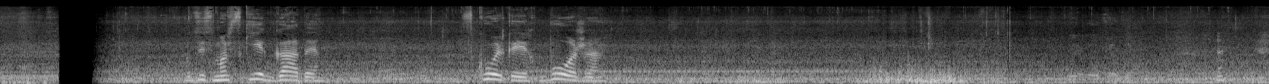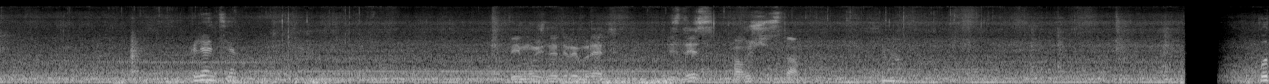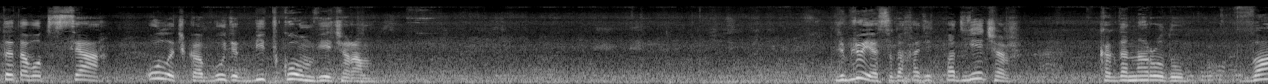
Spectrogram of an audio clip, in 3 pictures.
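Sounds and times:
low even hum: 0.0s - 24.0s
market street background noise: 0.0s - 38.0s.

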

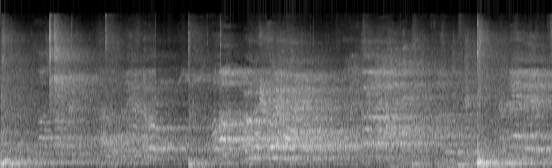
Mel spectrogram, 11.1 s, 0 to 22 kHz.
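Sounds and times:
ball kicked and bouncing on gym floor: 0.0s - 1.1s, 9.1s - 10.0s.

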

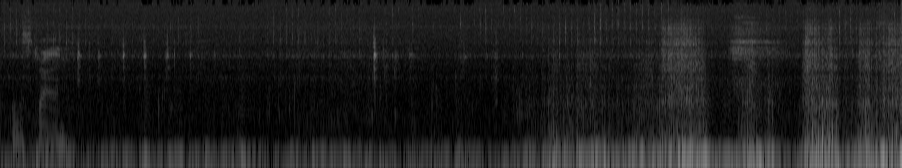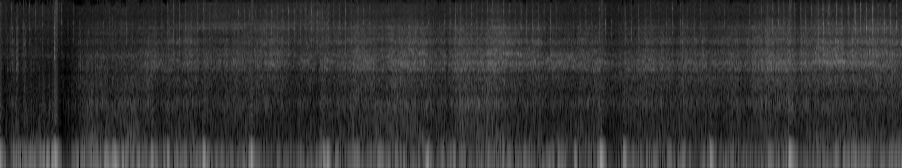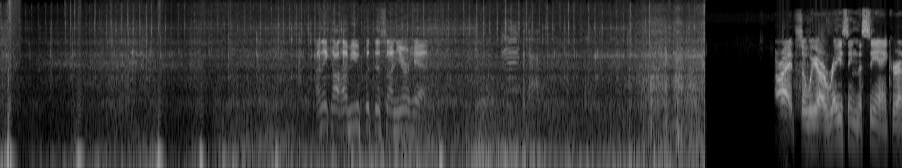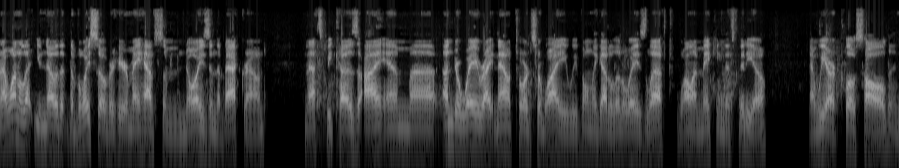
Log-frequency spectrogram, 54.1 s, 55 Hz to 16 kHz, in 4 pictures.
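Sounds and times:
wind buffeting microphone: 0.0s - 37.7s.

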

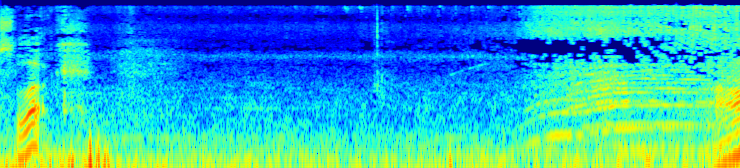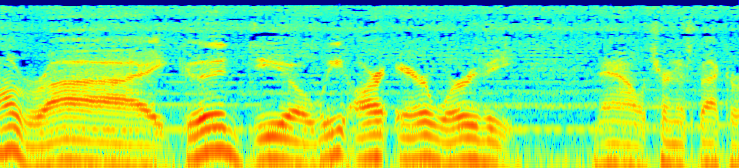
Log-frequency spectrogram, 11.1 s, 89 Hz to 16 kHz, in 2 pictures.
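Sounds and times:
drone propellers whining: 3.4s - 11.0s.

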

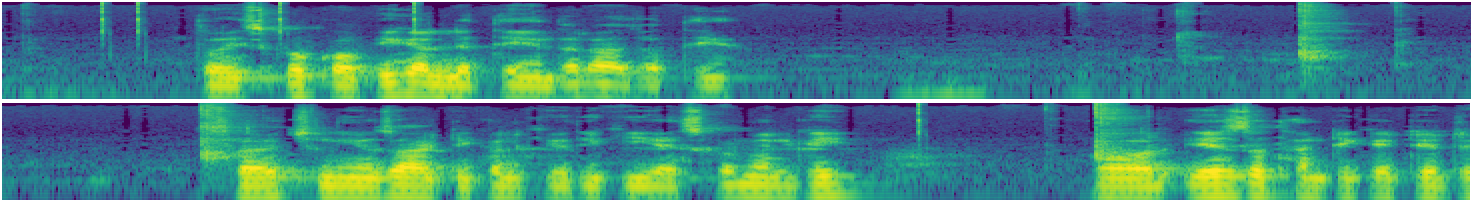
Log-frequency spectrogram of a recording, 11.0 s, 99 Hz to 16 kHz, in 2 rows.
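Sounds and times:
computer keys clicking: 0.0s - 1.2s.

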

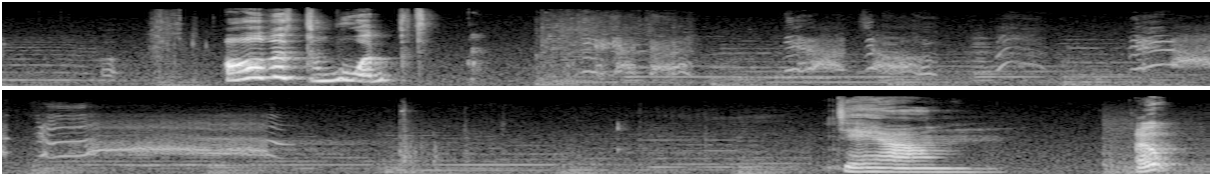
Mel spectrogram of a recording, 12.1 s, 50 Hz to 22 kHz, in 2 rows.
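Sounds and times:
woman shouting and crying: 2.9s - 7.5s.

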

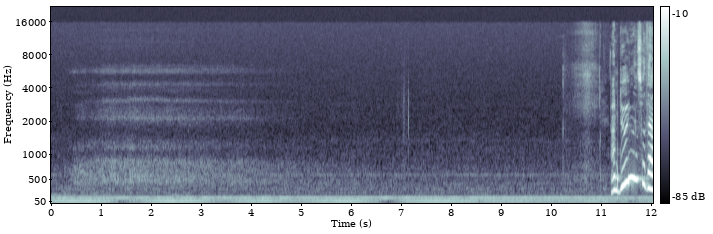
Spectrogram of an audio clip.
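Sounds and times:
steady low hum: 0.0s - 12.0s
faint long exhale: 0.4s - 5.0s.

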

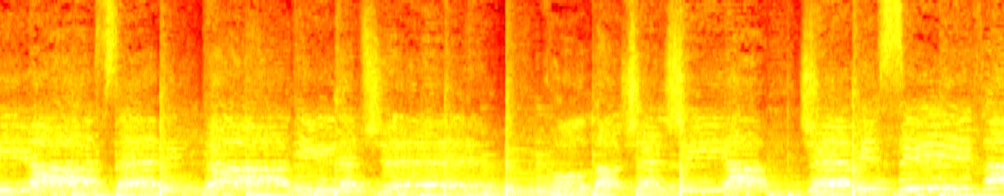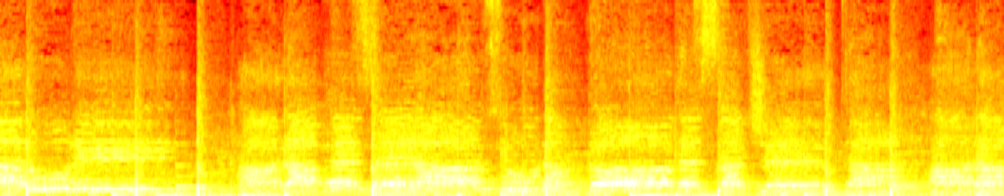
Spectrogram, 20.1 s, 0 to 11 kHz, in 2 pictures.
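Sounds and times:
choir singing gospel: 0.0s - 20.0s.

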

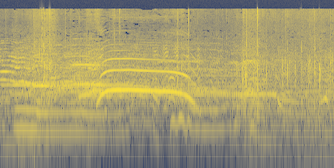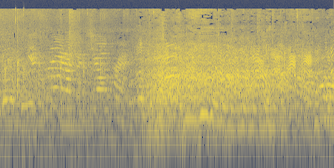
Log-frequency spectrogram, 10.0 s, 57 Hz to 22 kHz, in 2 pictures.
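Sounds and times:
audience cheering and whooping: 0.1s - 5.7s.

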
